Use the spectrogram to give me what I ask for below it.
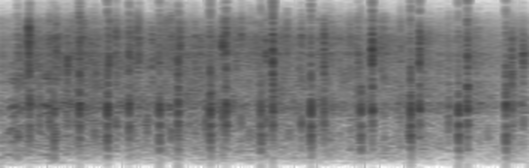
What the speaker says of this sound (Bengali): বিপুল হাততালি হলো না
